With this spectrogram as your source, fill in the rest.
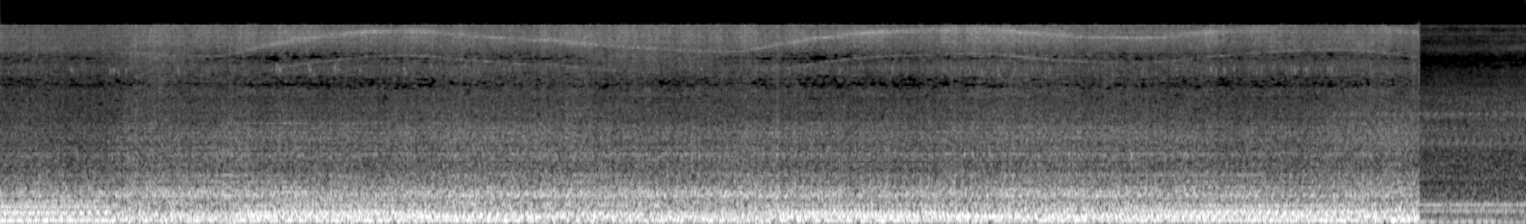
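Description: Tyres roar loudly on the road.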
